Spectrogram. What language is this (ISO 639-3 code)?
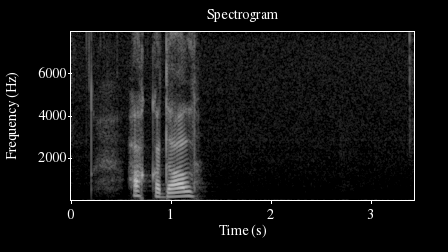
nor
